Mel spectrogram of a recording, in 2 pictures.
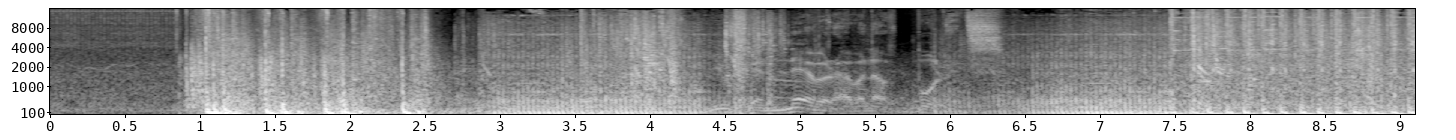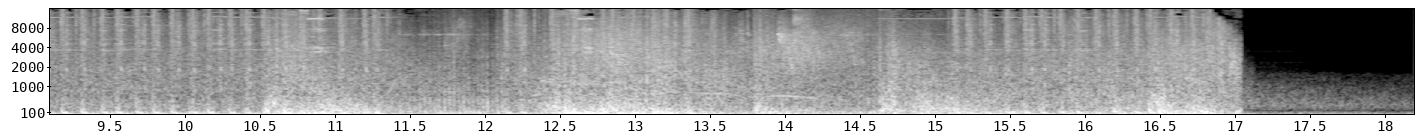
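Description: Loud explosions boom and roar.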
